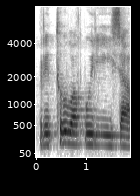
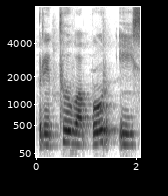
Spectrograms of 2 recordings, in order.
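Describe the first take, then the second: First: The two parts are said joined together. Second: The two parts are said separately.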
